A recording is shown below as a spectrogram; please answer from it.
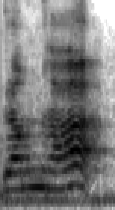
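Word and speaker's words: ब्रह्म: They alone, then this is pronounced as imha, brahma. So im is pronounced first, brahma. Janhavi.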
